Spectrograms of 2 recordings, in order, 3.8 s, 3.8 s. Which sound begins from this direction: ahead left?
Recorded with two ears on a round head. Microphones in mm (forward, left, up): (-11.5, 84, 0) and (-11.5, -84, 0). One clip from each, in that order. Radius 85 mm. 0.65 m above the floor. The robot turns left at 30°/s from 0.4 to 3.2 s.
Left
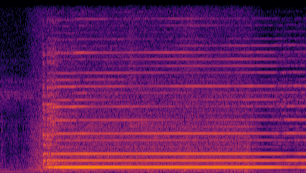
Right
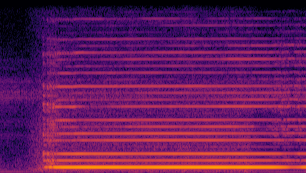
A violin, at 0.5 s.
